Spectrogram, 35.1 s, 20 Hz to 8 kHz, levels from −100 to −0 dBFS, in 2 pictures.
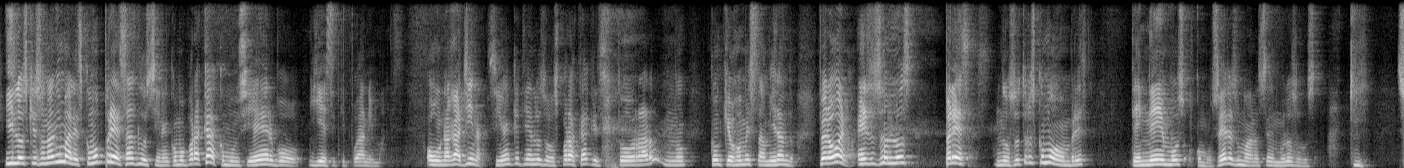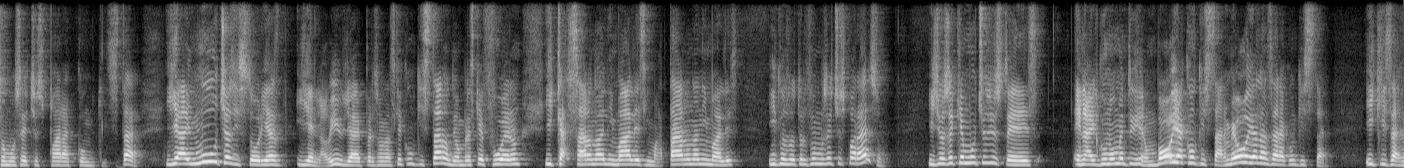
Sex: male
